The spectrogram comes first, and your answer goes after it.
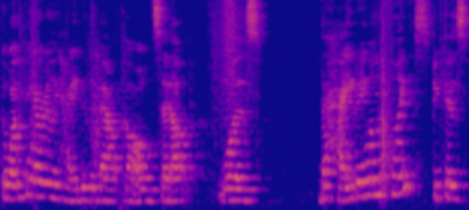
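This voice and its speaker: A woman talks at a moderate pace in a medium-pitched voice. Audible room echo and noticeable background noise fill the recording. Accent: Australian. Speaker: pet vlogger. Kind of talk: casual vlog tutorial. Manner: loud.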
